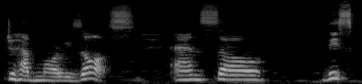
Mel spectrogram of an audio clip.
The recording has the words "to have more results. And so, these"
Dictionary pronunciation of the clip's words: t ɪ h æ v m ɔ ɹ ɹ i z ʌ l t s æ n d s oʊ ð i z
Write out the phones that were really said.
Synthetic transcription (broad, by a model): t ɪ h æ v m ɔ ɹ ɹ i z ʌ l t s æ n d s oʊ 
